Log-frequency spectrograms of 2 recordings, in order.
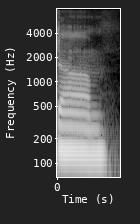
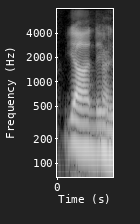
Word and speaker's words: Yondu: For standouts, we do get the guy that played Wandu. Michael Rooker. Yeah, Yondu. yeah. Oh, How do you say his name? Yondu with a Yondu? Y. Yondu. Yeah.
